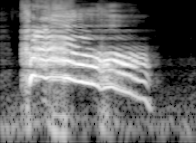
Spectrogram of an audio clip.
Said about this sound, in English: I believe it just says eagle screech. it does just say, sorry.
